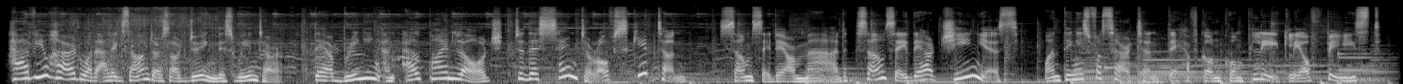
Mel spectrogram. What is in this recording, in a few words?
scandinavian accent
